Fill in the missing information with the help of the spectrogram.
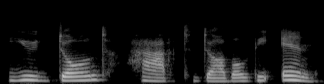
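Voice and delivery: ordinary talk, nothing marked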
